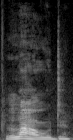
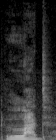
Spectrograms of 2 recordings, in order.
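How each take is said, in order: First: Said in the usual way. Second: "lad" said with a flat short a instead of "loud"; Benin "lad". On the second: Shown as a demonstration. Benin man saying loud as "lad". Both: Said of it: "the Benin man will call loud lad".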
